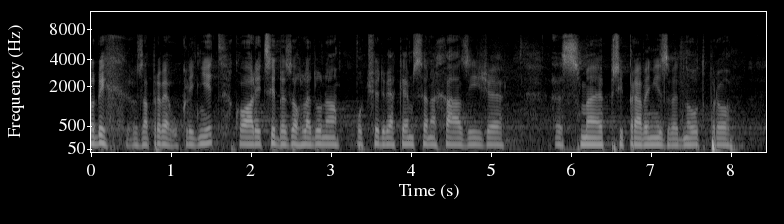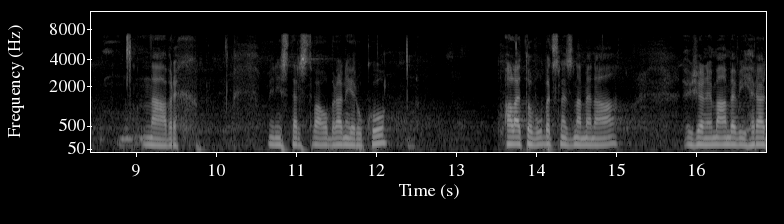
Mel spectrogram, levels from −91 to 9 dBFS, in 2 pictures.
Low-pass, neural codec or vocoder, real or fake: 7.2 kHz; none; real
